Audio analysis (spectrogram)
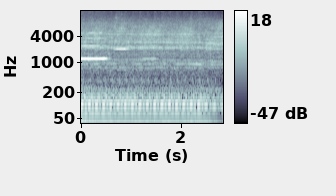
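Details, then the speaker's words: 2011 Ford Mustang GT, Procharger-equipped, SEMA carbon-fiber build, rolling onto a lift: regular, evenly spaced squeak about three times a second; suspension squeak suspected, source not confirmed. "a little squeaky"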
